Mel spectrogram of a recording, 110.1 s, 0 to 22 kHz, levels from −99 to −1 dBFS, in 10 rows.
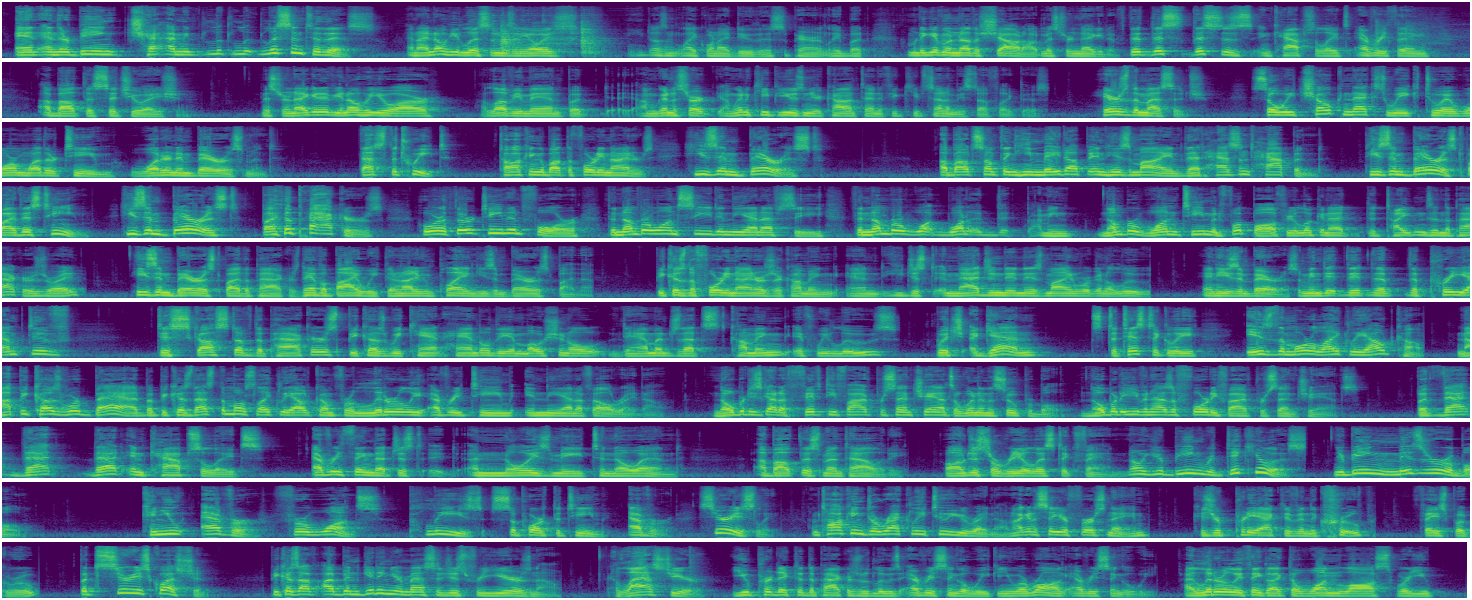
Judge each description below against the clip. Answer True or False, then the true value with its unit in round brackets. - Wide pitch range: True (6.1 semitones)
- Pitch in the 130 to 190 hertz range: True (140 Hz)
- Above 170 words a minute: True (200 wpm)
